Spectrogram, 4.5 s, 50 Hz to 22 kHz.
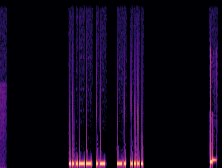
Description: Morse code, heard as a keyed tone, about 36 wpm, 700 Hz. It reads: 3A NH
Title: Field Day Exchanges Encore - 35wpm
